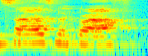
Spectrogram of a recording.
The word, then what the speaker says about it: seismograph: of many words um the ph in seismograph makes the f sound uh and i think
